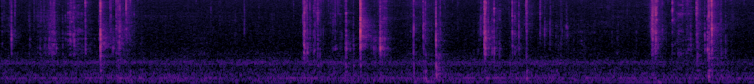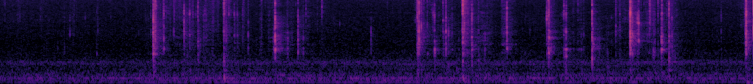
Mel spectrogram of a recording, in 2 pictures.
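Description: A solid, oval, cream-colored dry soap bar, hand-sized and held in the palm, is carved with a utility knife blade. Repeated scraping strokes peel off brittle curls, making short, crisp, bright crackling scrapes in clusters over a quiet, steady low hum.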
